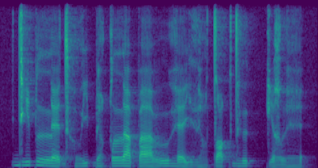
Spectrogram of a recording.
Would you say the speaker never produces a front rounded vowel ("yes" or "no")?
yes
